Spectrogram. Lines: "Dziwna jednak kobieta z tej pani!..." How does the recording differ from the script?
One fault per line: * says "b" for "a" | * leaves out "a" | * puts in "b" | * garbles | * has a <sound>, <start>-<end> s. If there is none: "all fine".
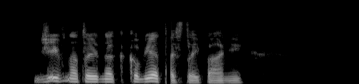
* puts in "to"
* has a dropout, 1.7-1.7 s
